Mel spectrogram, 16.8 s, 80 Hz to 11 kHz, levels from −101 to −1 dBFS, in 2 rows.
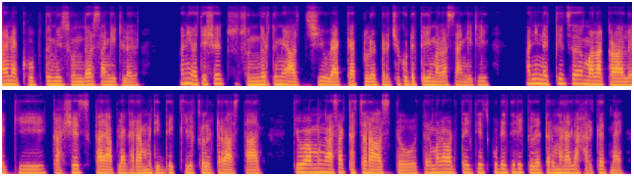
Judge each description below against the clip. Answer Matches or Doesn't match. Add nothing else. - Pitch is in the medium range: Doesn't match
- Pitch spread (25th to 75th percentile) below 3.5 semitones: Matches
